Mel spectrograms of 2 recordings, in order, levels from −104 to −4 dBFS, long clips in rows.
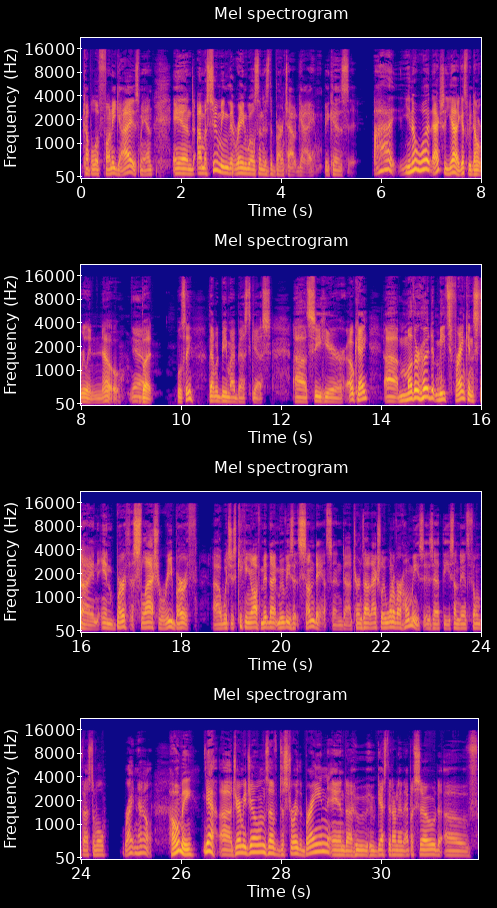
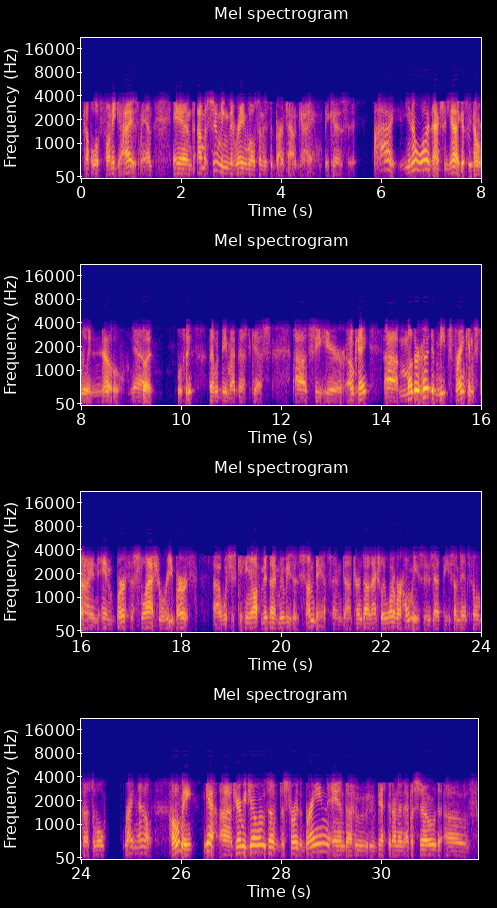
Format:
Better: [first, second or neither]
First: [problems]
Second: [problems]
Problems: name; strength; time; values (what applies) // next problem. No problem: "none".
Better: first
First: none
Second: phone-call audio; poor line; nothing above 3.5 kHz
